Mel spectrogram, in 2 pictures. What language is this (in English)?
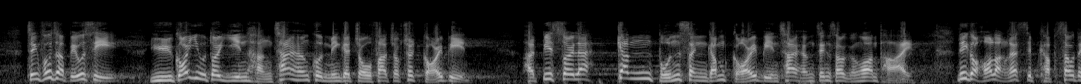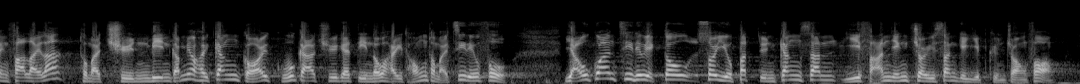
Cantonese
